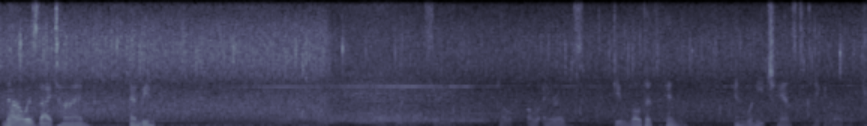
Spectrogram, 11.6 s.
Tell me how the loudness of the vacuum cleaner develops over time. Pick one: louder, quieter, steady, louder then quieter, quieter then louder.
louder then quieter.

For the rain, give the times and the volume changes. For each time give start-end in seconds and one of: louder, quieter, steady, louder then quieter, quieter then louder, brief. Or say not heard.
0.0-11.5 quieter.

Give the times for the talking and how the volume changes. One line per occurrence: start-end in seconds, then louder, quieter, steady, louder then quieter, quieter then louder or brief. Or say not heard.
0.0-2.1 brief
5.1-11.5 louder then quieter.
